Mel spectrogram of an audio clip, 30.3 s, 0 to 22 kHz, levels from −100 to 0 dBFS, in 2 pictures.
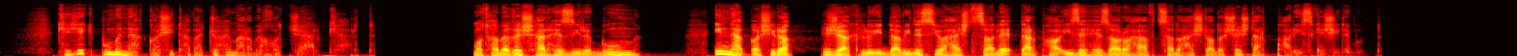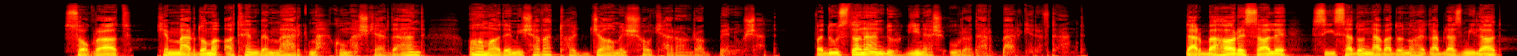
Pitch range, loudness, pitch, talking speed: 85-105 Hz, -31 LUFS, 95 Hz, 120 wpm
